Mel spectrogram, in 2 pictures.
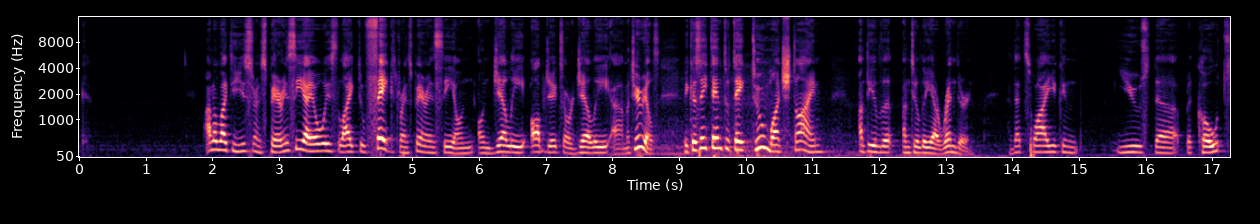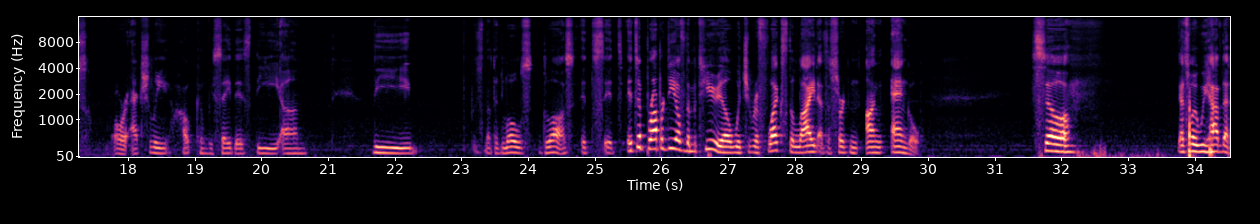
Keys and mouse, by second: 2.5 click, 5.6 click, 6.1-7.2 drag, 7.4 click, 8.6-10.1 drag, 11.1-12.3 drag, 12.3 click, 13.0-14.0 drag, 13.9 KP_2, 16.1-19.3 drag, 20.7-22.3 drag, 27.3-33.3 drag.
